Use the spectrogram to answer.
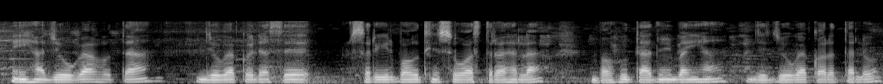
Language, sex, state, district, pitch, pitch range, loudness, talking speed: Bhojpuri, male, Bihar, Muzaffarpur, 110 Hz, 110-115 Hz, -15 LUFS, 130 wpm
